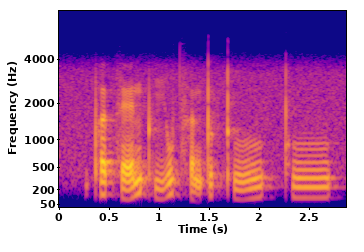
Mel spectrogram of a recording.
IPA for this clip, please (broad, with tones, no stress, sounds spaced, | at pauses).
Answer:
pʰ ɐ˧ t̚ s ɛː˨˥ n pʰ iː˨˥ w t͡sʰ ɐ˨˩ ŋ t̪ ʊ˧ k̚ t̪ʰ uː˨˧ | kʰ uː˧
